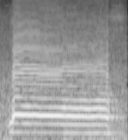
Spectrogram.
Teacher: জিহ্বার গোড়া উপরের তালুর সাথে মোটা করে অ সাউন্ডে বলতে হবে কফ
